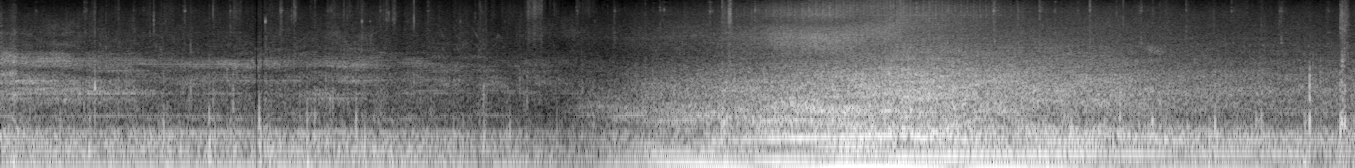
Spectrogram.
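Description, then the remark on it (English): Steady footsteps tread through fields on the Trefusis estate, heading back down to Flushing, rhythmic and fairly soft, while a deep gusty rumble swells loudly midway and then eases off. No one speaks. “I'm walking through fields back down to Flushing.”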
